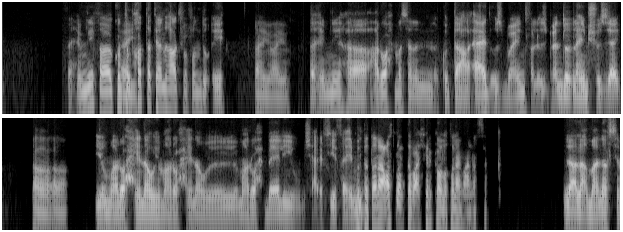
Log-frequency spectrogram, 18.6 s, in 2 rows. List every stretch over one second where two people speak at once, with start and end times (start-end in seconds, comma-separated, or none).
none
